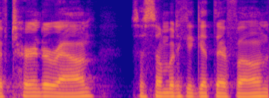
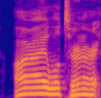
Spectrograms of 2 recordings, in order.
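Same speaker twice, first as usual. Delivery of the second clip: high-pitched, forced cheery, fake-friendly tone hiding annoyance; 8 semitones higher, 3 dB louder than usual. Retelling a reply to a passenger who lost a phone, imitating own forced smiley tone. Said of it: "with a smiley on my, like, trying not to seem annoyed".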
